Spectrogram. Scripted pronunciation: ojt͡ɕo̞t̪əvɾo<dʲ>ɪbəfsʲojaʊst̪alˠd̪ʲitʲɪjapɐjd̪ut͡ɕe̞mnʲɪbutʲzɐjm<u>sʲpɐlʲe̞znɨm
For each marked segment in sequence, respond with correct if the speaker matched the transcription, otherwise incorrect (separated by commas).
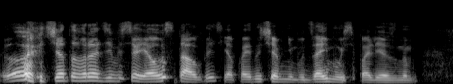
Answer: correct, correct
